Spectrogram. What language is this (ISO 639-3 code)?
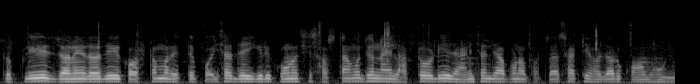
ori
